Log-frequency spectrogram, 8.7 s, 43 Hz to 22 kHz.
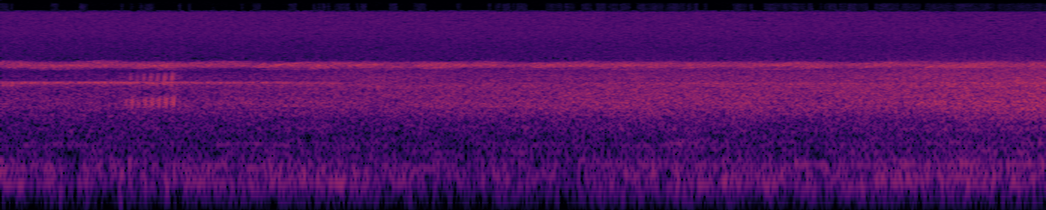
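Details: On a night with stars and some overcast in Michigan on 24 April 2025, a dense chorus of spring peepers gives high, piping peeps, with a lower steady trill of American toads beneath.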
